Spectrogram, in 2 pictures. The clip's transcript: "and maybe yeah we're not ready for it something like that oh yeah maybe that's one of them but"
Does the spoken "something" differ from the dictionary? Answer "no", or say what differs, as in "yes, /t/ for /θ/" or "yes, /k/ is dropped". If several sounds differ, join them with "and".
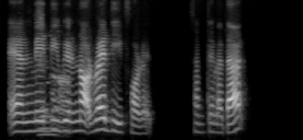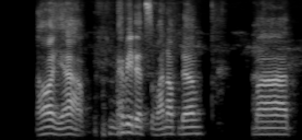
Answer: yes, /t/ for /θ/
